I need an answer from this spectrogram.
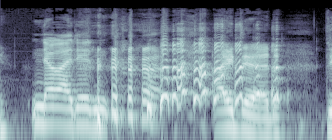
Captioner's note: laughs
